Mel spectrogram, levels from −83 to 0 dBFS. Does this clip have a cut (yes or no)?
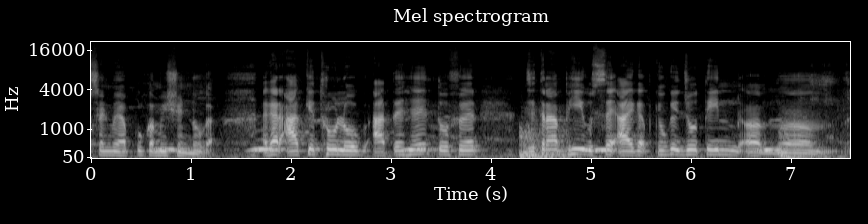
no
